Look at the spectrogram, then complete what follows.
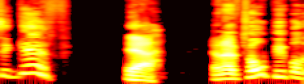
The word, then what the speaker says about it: GIF: format that ends in .gif? I say it's a GIF. You might say it's a it's a it's a GIF. gift. No, it's a Yeah, gift. It's a gift. it's a hard G.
